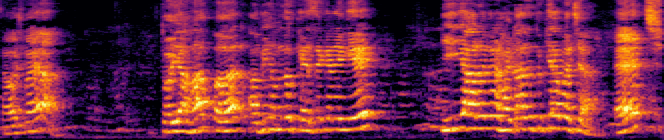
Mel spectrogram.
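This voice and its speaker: Classroom teacher, slow and drawn out, mid-pitched voice, echoey room, mic some distance off. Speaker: English teacher.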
